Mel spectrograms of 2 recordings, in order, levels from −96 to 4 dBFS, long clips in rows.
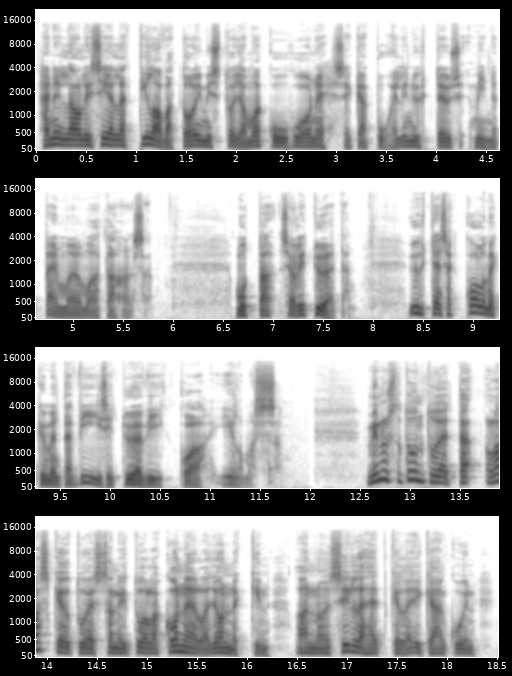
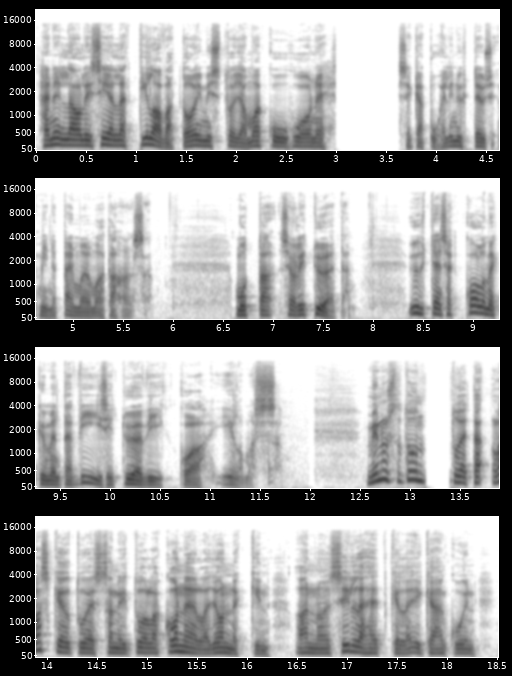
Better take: first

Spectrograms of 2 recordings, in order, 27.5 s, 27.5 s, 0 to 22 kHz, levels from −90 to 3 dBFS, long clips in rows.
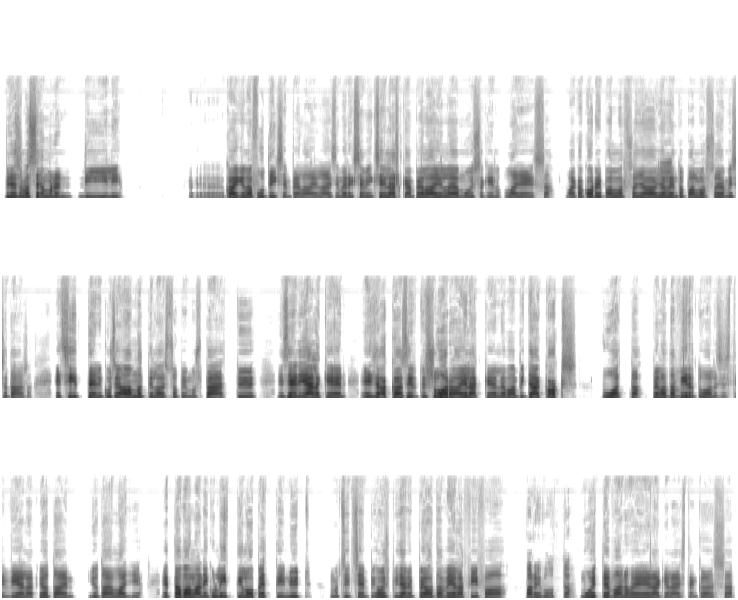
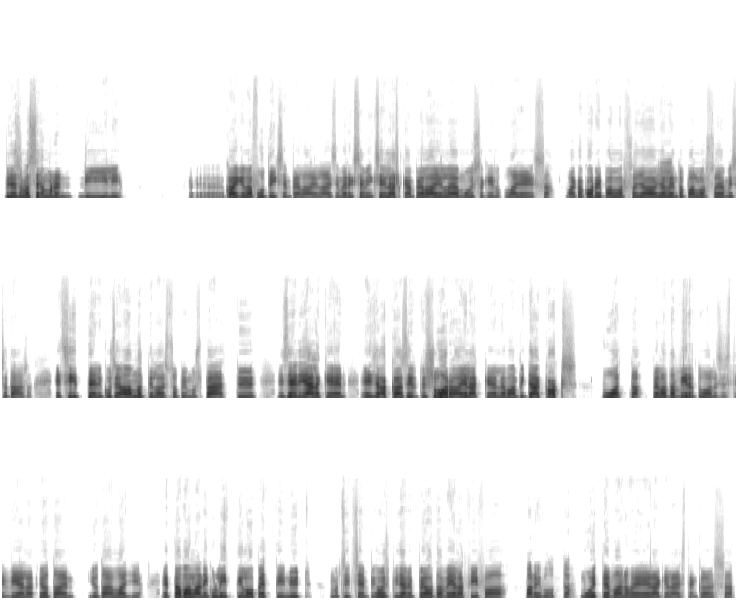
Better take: first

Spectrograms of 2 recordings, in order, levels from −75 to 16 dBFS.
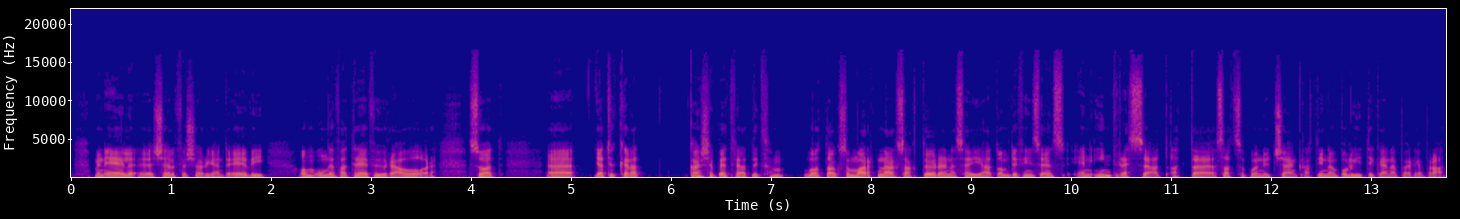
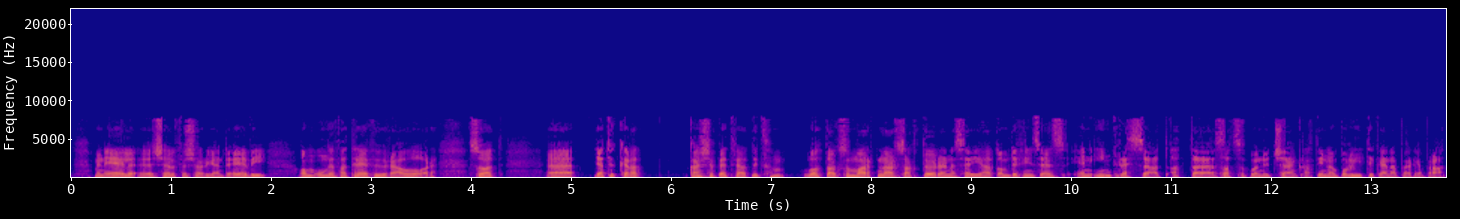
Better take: first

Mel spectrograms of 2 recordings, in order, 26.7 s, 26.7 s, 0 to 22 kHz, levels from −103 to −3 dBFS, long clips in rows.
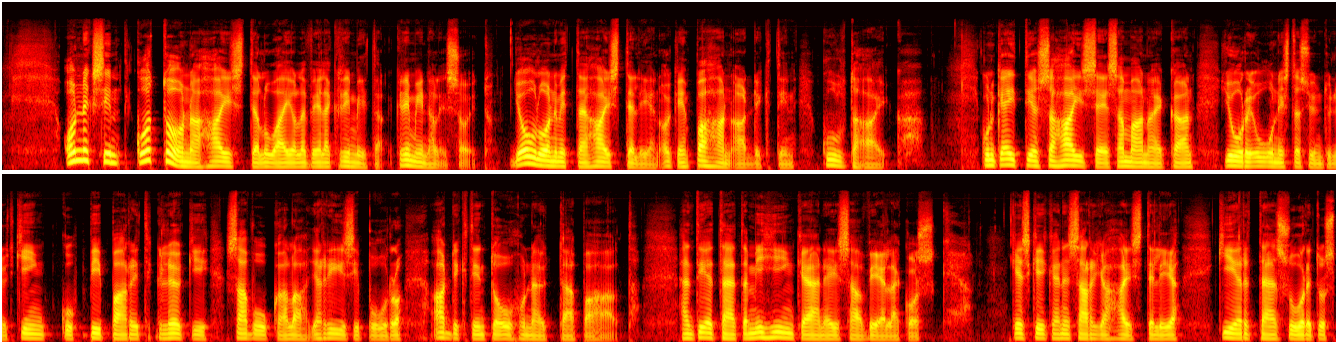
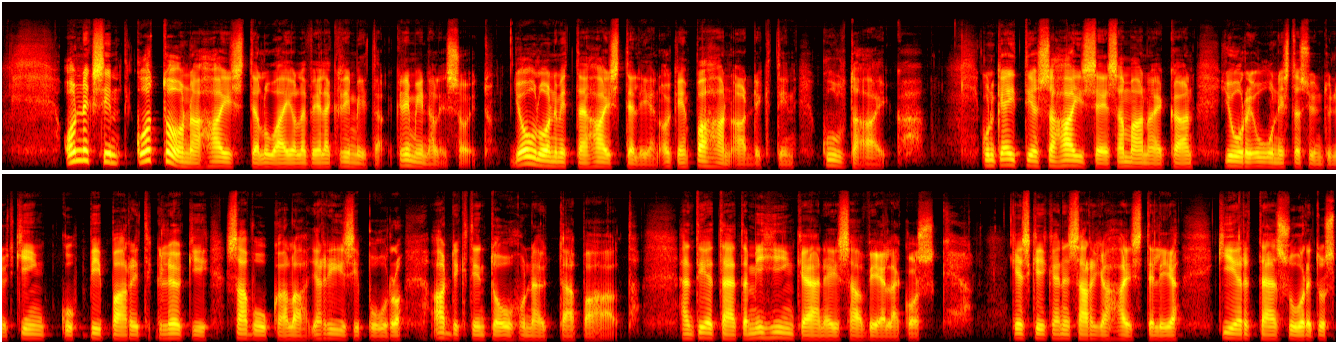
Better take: first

